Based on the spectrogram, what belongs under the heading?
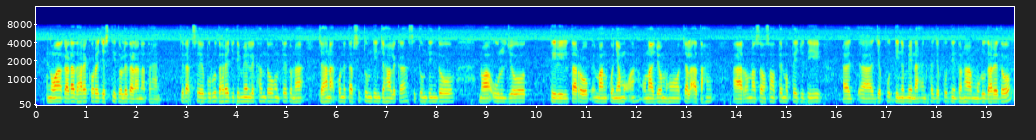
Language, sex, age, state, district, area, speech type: Santali, male, 30-45, Jharkhand, Seraikela Kharsawan, rural, spontaneous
